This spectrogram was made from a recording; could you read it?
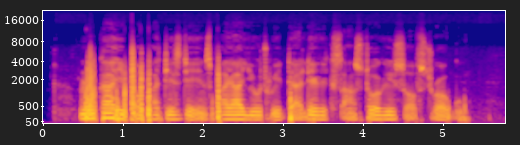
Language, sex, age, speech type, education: Nigerian Pidgin, male, 30-45, read, primary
